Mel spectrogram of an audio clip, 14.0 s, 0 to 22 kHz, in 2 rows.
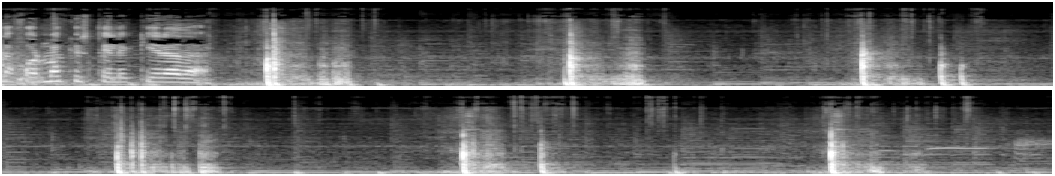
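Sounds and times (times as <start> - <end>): knife slicing plantain: 0.0 - 0.4, 1.4 - 2.6, 3.4 - 4.4, 5.5 - 6.6, 7.7 - 8.6, 9.8 - 11.6, 12.4 - 13.3
knife knocking on wooden board: 1.7 - 2.4, 3.7 - 4.4, 5.7 - 6.6, 7.8 - 8.5, 10.0 - 10.8, 12.5 - 13.2.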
